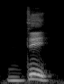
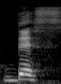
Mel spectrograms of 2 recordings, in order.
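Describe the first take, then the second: First: The final S is silent, ending in an "ay" sound. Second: The final S is pronounced aloud. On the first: The speaker calls it right. "C'est des avec le son et" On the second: The speaker calls it wrong. "Je ne dis pas des. Non, c'est pas bon"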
